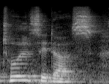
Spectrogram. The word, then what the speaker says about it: Tulasidasa: Pflanze auch tulsipflanze genannt tulasidasa wird meistens ausgesprochen tulsidas das Sanskritwort tulasidasa wird in Indien verkürzt auf tulsidas Tulsi ist winu heilig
